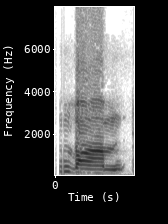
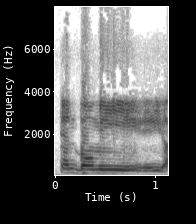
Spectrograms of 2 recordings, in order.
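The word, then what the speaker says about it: NBOMe: N-bomb, N-bomy, however you want to call it, is a very different chemical.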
